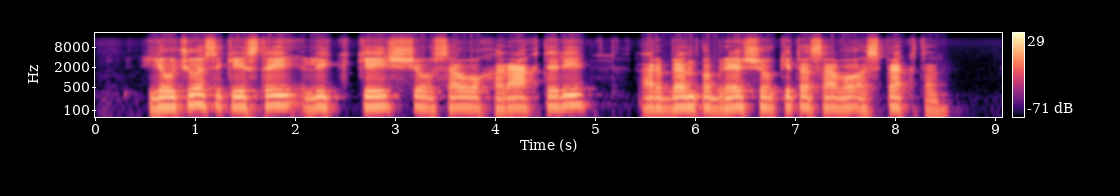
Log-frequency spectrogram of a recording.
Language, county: Lithuanian, Panevėžys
